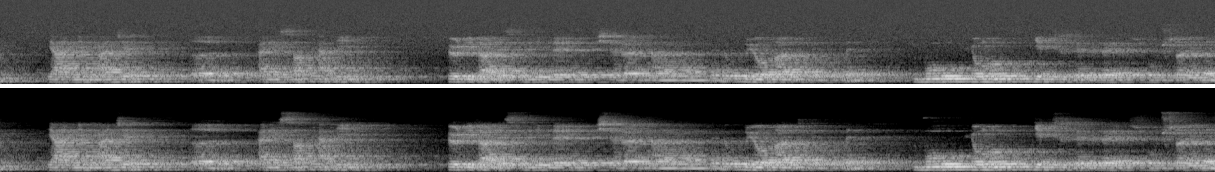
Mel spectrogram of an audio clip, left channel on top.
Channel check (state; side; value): noise; left; hiss, 13 dB below the sound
